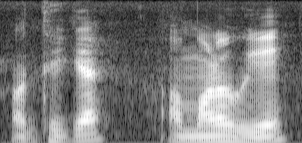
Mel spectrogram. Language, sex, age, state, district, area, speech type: Odia, male, 30-45, Odisha, Kendrapara, urban, spontaneous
